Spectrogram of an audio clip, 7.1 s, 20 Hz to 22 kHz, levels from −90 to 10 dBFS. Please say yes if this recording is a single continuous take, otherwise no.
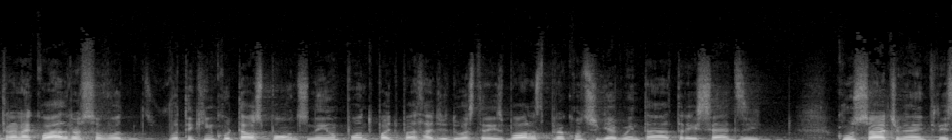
no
